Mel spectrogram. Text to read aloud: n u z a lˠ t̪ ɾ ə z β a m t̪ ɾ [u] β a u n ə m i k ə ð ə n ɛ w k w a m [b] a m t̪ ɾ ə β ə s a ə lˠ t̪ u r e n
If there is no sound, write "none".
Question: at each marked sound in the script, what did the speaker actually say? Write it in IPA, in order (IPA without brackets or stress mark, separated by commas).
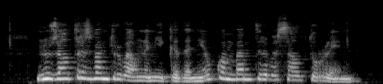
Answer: u, b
